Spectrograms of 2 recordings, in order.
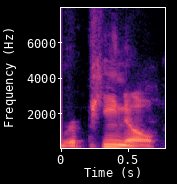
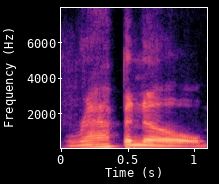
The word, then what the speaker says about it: Rapinoe: I have to make a retraction talking about Megan Rapinoe, because it's not Megan Rapinoe. Apparently, it's Megan Rapinoe. Megan Rapinoe. I mispronounced her name.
